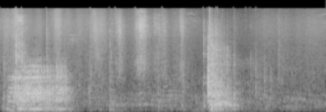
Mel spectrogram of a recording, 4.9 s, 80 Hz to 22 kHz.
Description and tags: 20110801 03.wooden.door
wooden door opening and closing. San Juan de Puerta Nueva, Zamora, Spain. PCM M10 with internal mics
door, bang, field-recording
